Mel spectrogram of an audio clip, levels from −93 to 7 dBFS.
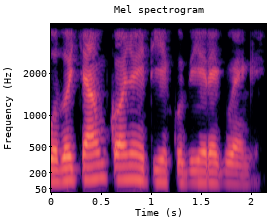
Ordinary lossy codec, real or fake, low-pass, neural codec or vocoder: none; real; 3.6 kHz; none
